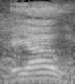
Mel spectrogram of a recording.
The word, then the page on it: au: Ansus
